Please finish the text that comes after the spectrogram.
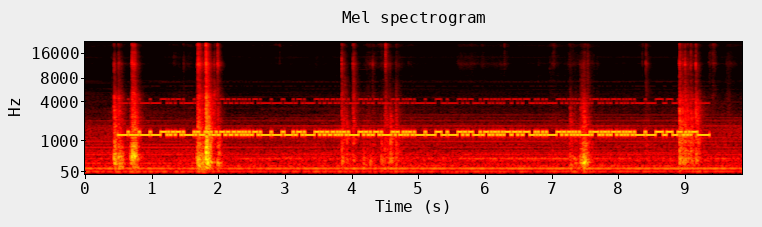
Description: RTTY (45.45 baud, 170 Hz shift), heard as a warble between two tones, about 1360 Hz centre, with kitchen noise. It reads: BHAIRAVA IS ALSO MADE OF RED STONE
